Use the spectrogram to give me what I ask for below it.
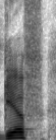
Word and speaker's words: GIF: versus j-i-f okay so I pronounce it the peanut butter is Jif the file format is GIF there's a site now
